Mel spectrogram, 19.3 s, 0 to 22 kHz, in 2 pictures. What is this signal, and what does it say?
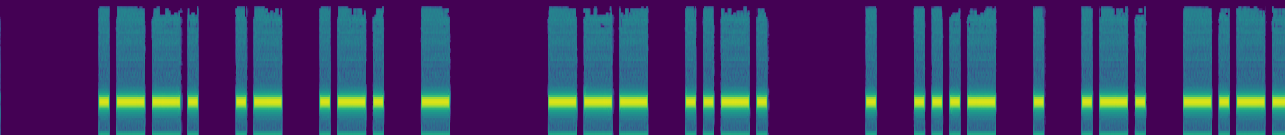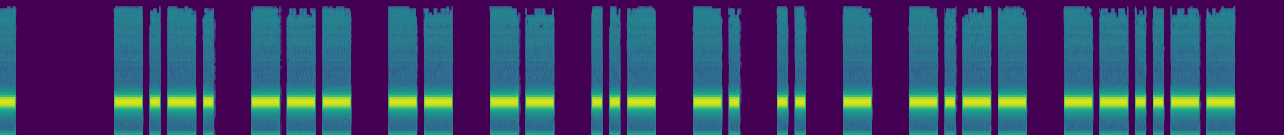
Morse code, heard as a keyed tone, about 18 wpm, spaced as for 15 wpm, 1000 Hz. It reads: PART OF EVERY COMMUNITY,
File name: qotdfiles / 15wpm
